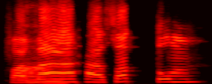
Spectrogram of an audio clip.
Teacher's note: Enggak langsung diidghamkan ke ta.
